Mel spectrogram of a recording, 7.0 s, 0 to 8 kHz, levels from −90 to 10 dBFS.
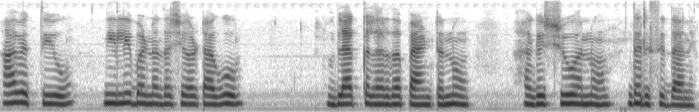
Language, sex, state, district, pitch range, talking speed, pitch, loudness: Kannada, female, Karnataka, Bidar, 215-235 Hz, 120 wpm, 225 Hz, -17 LUFS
